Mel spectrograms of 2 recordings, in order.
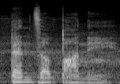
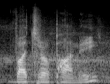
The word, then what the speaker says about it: Vajrapani: me but you know we Tibetans we have always pronounced it as Ben's are Bonnie you know and that Envy Tibetans are quite proud of that you know so whenever there's this word which is actually pronounced vajrapani we insist on bends of Pawnee you know we insist on Benza whenever there's this word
